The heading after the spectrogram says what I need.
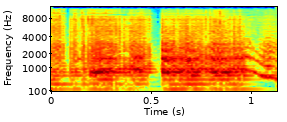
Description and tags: Playing the alto sax with vibrato with no mouthpiece, like a brass instrument.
